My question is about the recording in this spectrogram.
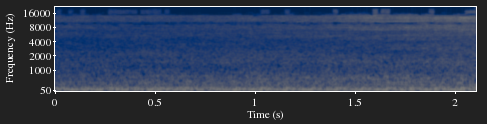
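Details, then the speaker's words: Classic Chevy C10 truck that died at night from a fuel pump relay failure, running after the wiring was cleaned up, holding fuel pressure with no leak. A low, even rumble with no misses, knocks or stumbles. Normal idle. "It's running."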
